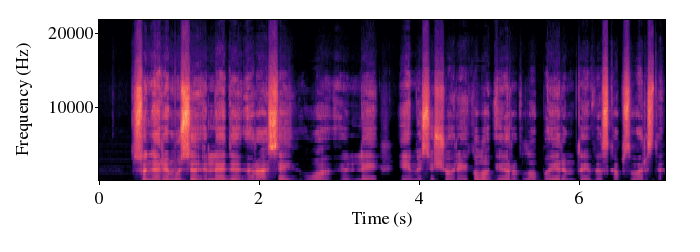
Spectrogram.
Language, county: Lithuanian, Klaipėda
